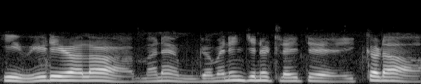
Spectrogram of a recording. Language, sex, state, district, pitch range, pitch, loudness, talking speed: Telugu, male, Andhra Pradesh, Sri Satya Sai, 140-180 Hz, 165 Hz, -17 LUFS, 70 wpm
